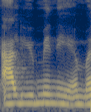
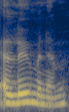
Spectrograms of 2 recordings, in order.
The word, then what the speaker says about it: aluminium: Like the big one now is like, I suppose we say aluminium and you say aluminum.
